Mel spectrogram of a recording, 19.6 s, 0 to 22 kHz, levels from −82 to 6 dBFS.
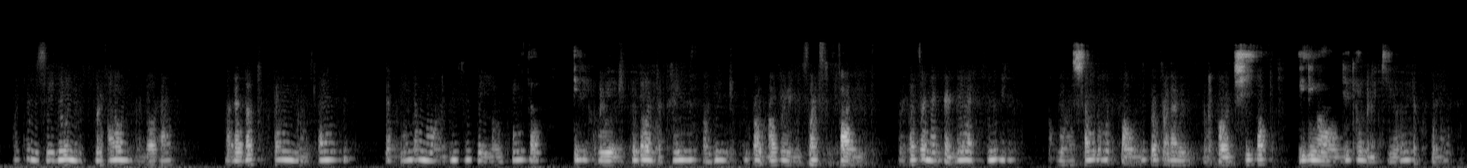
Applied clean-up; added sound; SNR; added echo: neural mask model DeepFilterNet 3.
